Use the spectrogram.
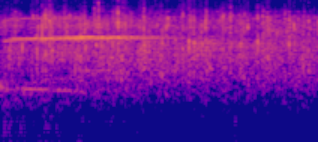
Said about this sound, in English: Clap for him. He's a good sport.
